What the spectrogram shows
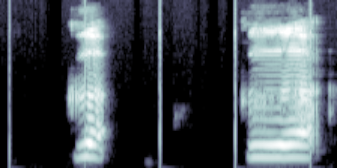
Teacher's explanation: And firstly, for the word ge, it's just like the English pronunciation of go, ge, ge, go, ge, but it is unvoiced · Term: unvoiced ge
